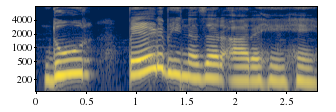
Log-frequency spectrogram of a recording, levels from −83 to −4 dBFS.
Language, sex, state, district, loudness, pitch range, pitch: Hindi, female, Madhya Pradesh, Bhopal, -15 LUFS, 195-270 Hz, 220 Hz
